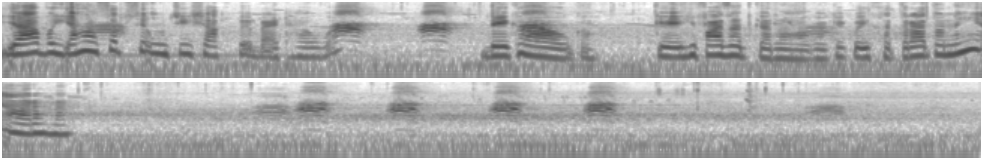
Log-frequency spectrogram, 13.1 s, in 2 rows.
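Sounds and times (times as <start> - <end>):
bird squawking: 0.3 - 6.0, 8.2 - 12.4.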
